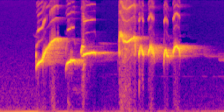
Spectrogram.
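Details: An orange-headed thrush, emotional after hearing a lure recording, sings loud ngeplong whistles: upslurred clear notes, then a long rich phrase fading through several wavering, gradually dropping tones.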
